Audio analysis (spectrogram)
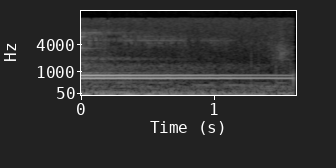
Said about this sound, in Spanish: Tras ojear aquel lugar, llamaron al timbre.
